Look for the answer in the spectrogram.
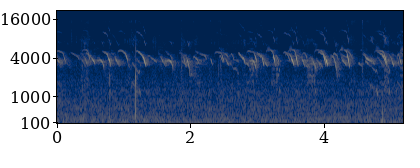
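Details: Many young chickens peep together in rapid, overlapping high whistles that slide downward, with a couple of brief clicks or taps.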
